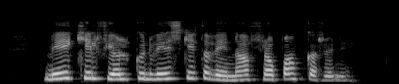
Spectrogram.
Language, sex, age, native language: Icelandic, female, 50-59, Icelandic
